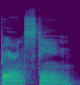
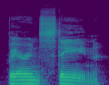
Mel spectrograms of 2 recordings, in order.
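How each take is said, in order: First: The last syllable rhymes with 'fine'. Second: The last syllable rhymes with 'rain'. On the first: The speaker calls it wrong. "not Berenstein" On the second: The speaker calls it right. "Berenstain, not Berenstein"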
